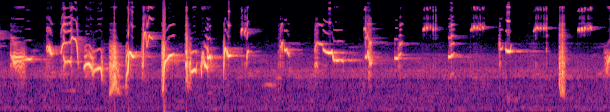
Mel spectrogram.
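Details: Greater green leafbird song used as training material for cage birds, described as clear and full of varied fill phrases: a rapid, dense run of whistled slurs, sharp chips and high thin notes, over a steady faint hum.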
